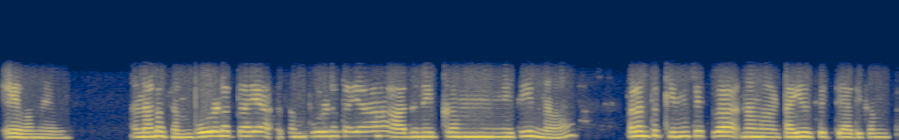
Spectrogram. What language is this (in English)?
Sanskrit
